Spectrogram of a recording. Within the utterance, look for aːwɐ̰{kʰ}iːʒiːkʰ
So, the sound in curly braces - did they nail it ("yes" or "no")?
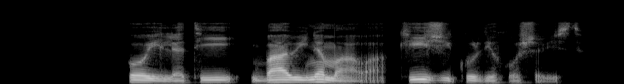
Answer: yes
